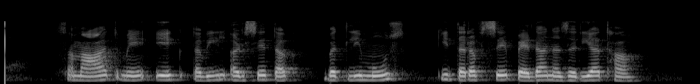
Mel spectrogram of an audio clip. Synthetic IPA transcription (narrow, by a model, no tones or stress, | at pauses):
sɐmaːt̪mẽeːkt̪ɐʋiːlɐɽset̪ɐk | bɐd̪limuːs | kit̪ɐɾəfsepɛːd̪anɐzəɾijat̪ʰaː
